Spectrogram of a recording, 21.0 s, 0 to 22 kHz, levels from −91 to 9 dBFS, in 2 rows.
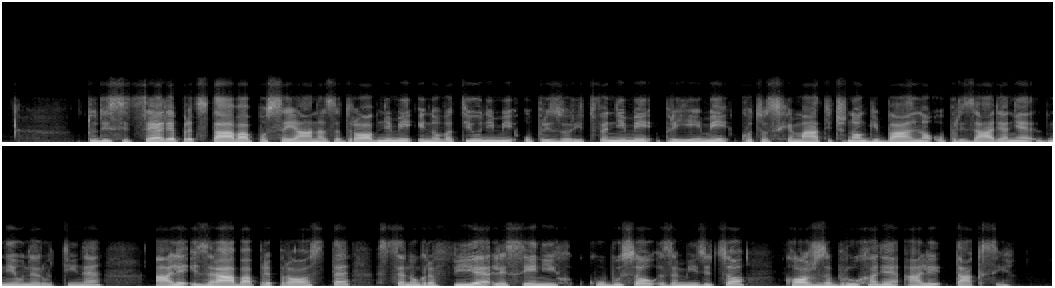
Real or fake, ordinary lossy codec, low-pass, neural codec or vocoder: real; Opus, 24 kbps; 7.2 kHz; none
